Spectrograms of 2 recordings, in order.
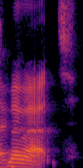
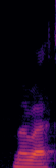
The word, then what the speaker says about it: Moët: Yeah, apparently the French way is Moët. Moët. But lots of people, say Moët, because I think it's French, you shouldn't pronounce the T.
